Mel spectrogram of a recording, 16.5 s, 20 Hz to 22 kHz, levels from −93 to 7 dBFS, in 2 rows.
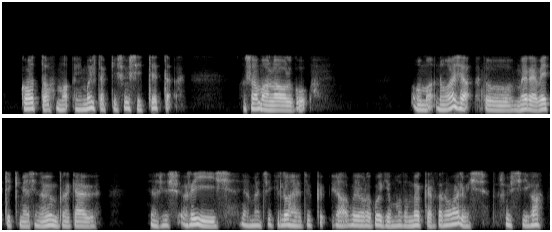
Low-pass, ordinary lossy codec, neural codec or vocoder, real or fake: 3.6 kHz; none; none; real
